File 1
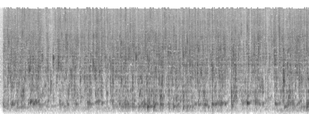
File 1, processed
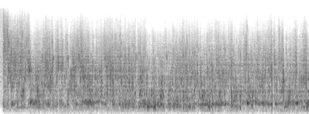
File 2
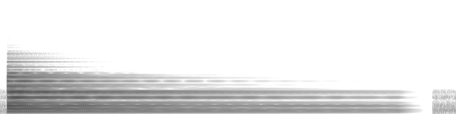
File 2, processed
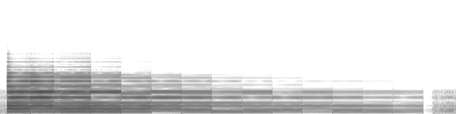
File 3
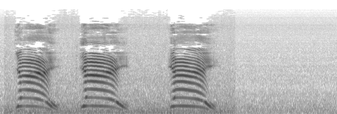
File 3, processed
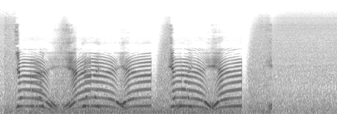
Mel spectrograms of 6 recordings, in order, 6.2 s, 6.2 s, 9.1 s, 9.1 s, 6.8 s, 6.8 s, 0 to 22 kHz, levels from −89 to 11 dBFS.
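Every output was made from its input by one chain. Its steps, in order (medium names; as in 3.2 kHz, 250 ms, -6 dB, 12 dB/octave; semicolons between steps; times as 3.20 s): chunks repeated in reverse 605 ms, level 0 dB; low-pass that closes with the level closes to 560 Hz, closed at -14 dBFS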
